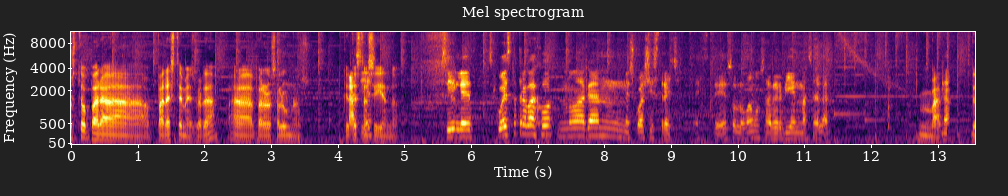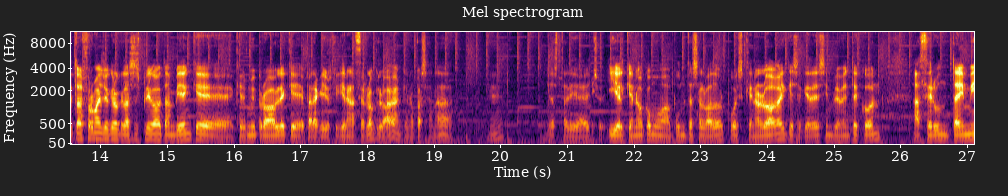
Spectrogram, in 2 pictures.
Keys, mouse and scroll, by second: 1.3 middle click, 1.3 click, 1.3 scroll up 2, 2.7 shift+middle click.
